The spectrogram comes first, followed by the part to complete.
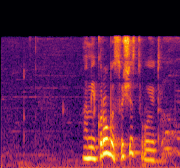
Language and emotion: Russian, neutral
